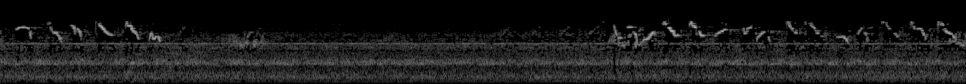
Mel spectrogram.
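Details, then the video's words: Oriental white-eye on a creekside branch at Qingdao University, Shandong, China, in spring: two bursts of rapid high slurred twittering, about two seconds each, split by a long quiet gap of soft background hiss. "Oriental White-eye Singing"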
